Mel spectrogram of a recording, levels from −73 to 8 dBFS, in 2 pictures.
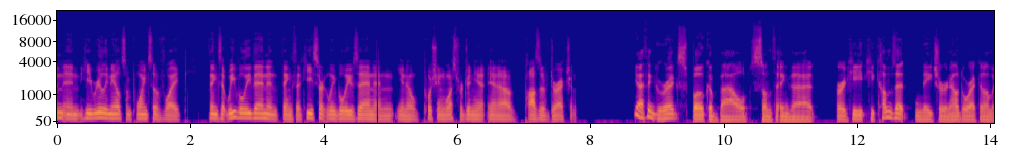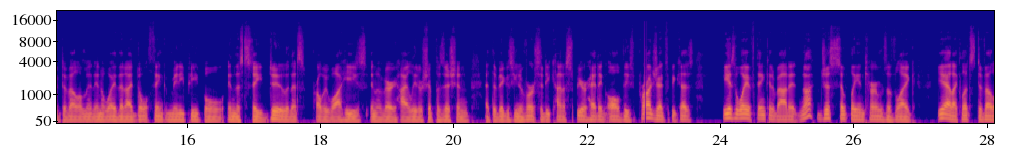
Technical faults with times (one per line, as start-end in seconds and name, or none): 4.79-4.81 gap at a join of encoded pieces
10.81-10.84 gap at a join of encoded pieces
16.84-16.86 gap at a join of encoded pieces
22.86-22.88 gap at a join of encoded pieces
